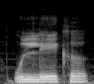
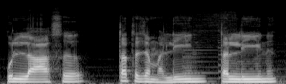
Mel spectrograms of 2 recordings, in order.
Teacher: यदि त व्यंजन के बाद ल आए तो त फिर ल में बदल जाएगा। जैसे उत जमा लेख, त को ल बना दिया उल्लेख।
